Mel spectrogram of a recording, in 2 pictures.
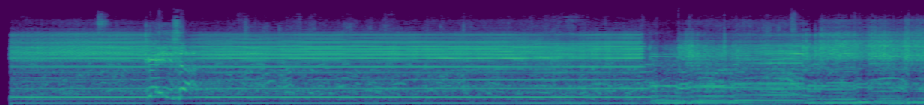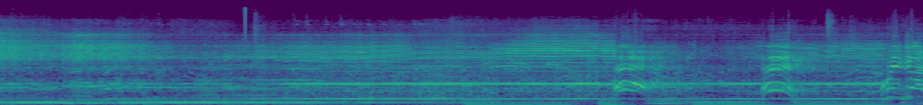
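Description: Electric guitar and bass through stage amplifiers holding long distorted notes, the pitch shifting three times, with amplifier hum beneath.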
